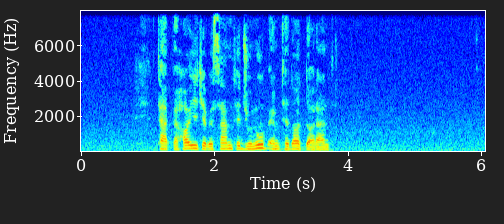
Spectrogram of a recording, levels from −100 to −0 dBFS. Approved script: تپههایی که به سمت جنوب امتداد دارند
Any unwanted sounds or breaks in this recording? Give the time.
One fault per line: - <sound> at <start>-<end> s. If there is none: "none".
none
